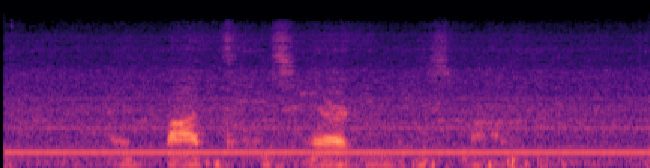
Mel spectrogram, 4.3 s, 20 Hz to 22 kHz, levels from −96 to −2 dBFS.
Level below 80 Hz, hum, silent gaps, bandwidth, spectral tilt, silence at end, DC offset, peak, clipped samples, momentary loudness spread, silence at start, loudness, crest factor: -54 dBFS; none; none; 14.5 kHz; -5.5 dB/octave; 0 s; under 0.1%; -14 dBFS; under 0.1%; 12 LU; 0 s; -35 LUFS; 20 dB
